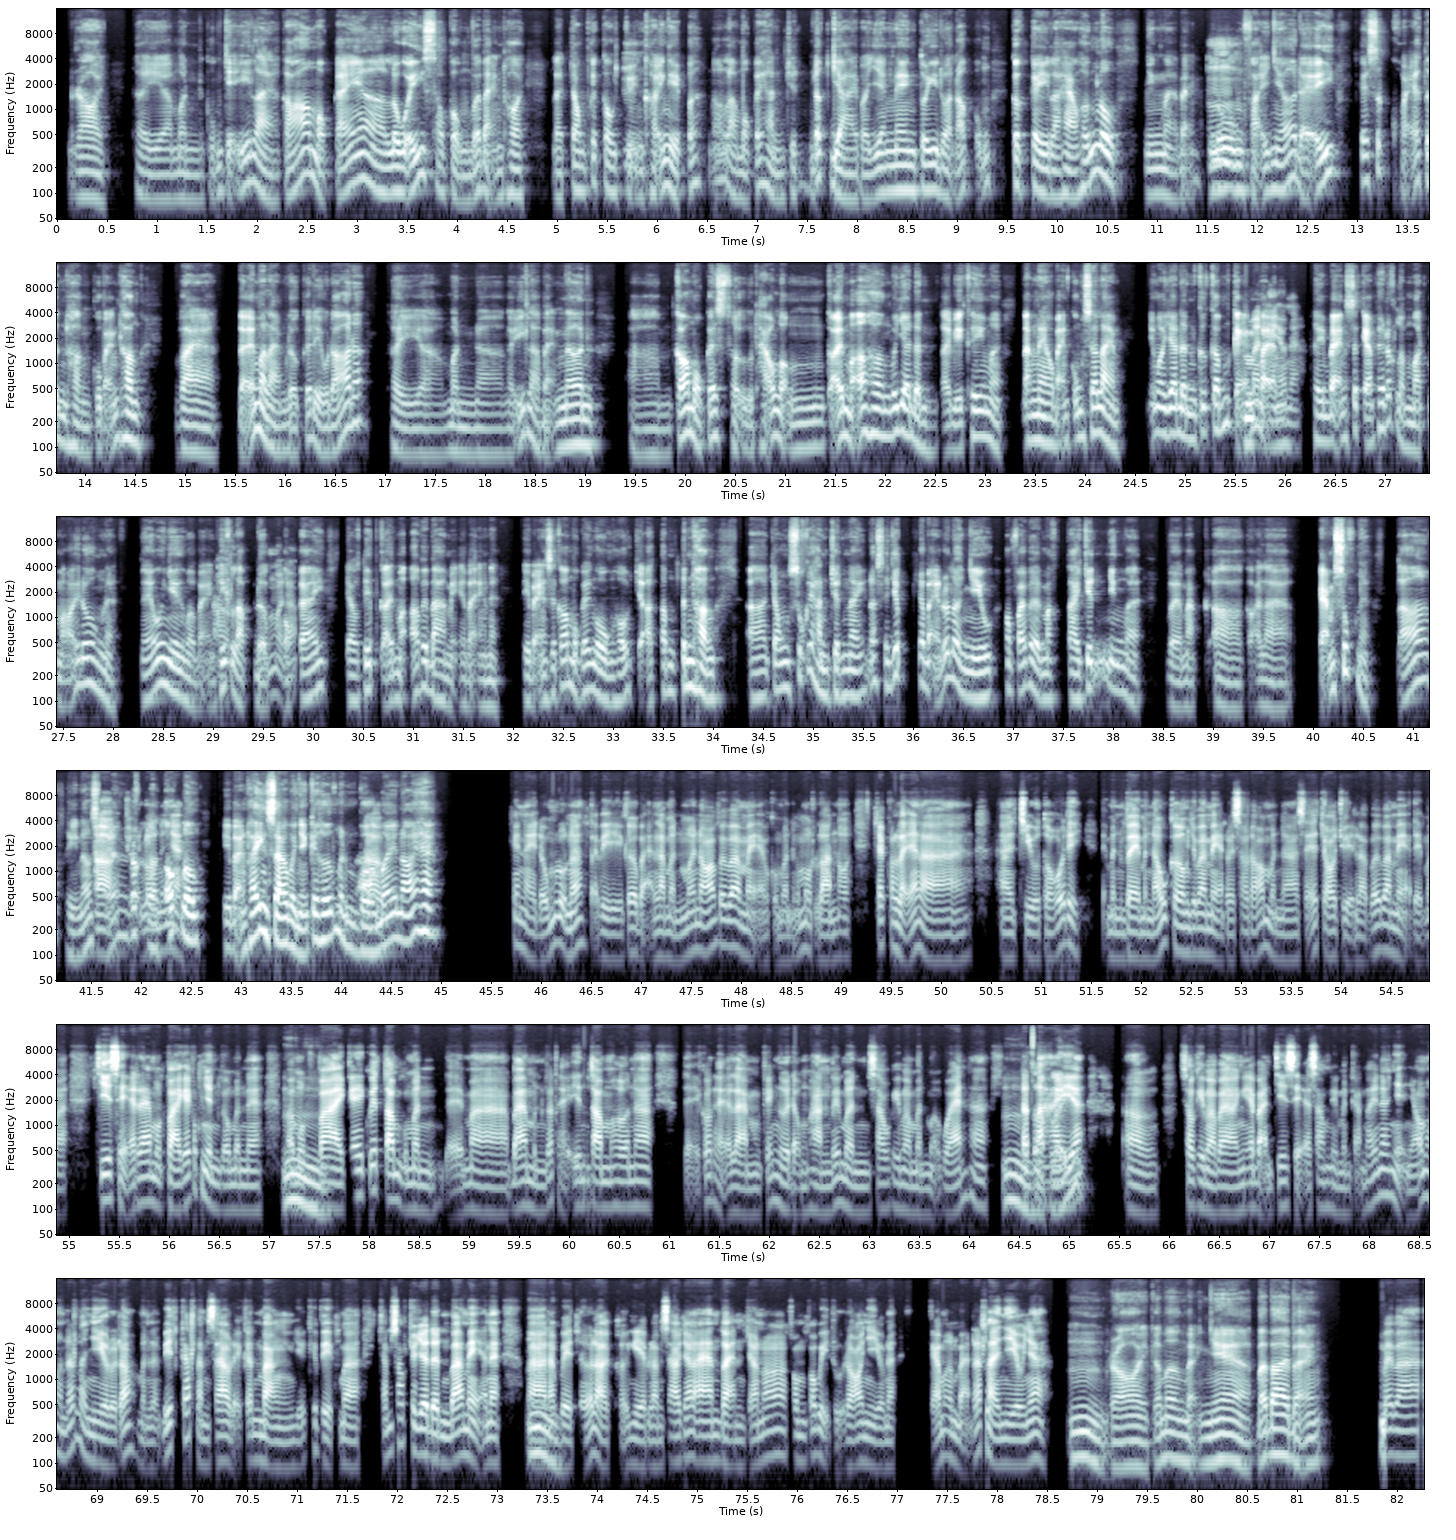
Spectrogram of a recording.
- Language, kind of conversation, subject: Vietnamese, advice, Bạn đang cảm thấy áp lực như thế nào khi phải cân bằng giữa gia đình và việc khởi nghiệp?
- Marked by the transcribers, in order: tapping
